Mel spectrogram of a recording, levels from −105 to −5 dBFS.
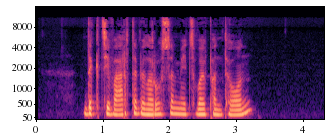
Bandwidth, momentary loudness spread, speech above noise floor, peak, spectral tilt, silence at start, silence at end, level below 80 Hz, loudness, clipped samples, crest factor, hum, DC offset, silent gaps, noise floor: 11.5 kHz; 5 LU; 51 dB; -8 dBFS; -5.5 dB/octave; 0.75 s; 1.1 s; -60 dBFS; -24 LUFS; under 0.1%; 16 dB; none; under 0.1%; none; -74 dBFS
